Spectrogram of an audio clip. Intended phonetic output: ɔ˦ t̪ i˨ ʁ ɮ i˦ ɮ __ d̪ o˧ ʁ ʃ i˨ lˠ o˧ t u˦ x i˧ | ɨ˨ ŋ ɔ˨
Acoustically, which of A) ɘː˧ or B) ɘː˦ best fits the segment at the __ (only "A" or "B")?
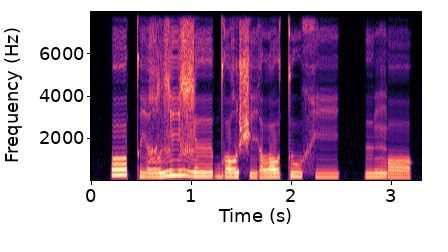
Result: A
